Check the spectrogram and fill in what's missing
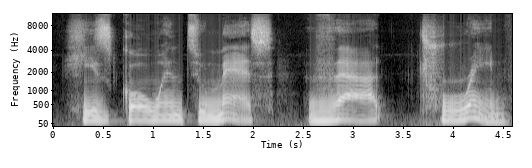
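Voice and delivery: very slow, word by word; slow, careful teaching delivery; slow model. Shown as a demonstration. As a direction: stretch each word of HE'S GOING TO MISS THAT TRAIN for learners.

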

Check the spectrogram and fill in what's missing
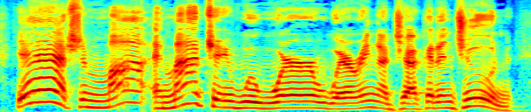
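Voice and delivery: high exclaimed "Yes", then lifted "imagine"; exaggerated English melody from a high "Yes"; intonation demo. Shown as a demonstration. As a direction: launch high on "Yes" and glide down through to "June". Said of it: "You got it, entonación".

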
